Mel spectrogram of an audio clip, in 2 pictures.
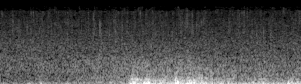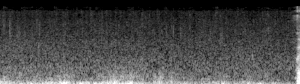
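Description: Steady ambient rain, joined about a second in by a low rolling rumble of thunder that builds and carries on.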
